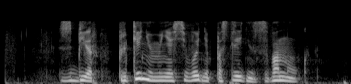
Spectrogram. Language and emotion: Russian, angry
